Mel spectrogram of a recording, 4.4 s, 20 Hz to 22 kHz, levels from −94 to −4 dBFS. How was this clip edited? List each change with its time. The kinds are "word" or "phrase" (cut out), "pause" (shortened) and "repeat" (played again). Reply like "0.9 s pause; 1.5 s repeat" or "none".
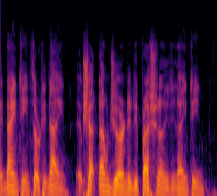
1.6 s word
